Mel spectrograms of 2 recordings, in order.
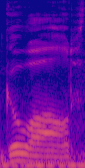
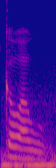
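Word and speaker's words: Goa'uld: wife and her brother and to determine the goo old threat excuse me you pronounced it wrong stepwise be an apostrophe after the a before the you it's pronounced go out shortly after arriving you were captured in prison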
